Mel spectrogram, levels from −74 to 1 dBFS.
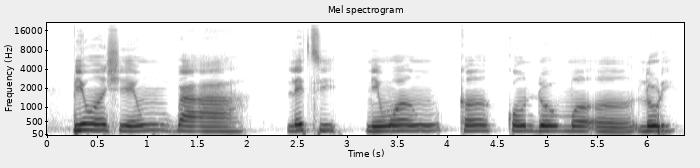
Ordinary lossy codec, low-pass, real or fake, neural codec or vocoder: none; 19.8 kHz; fake; vocoder, 44.1 kHz, 128 mel bands every 512 samples, BigVGAN v2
